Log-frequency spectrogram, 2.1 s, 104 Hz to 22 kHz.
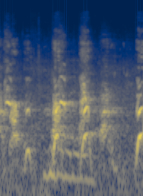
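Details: Leonberger dog recorded in September 2013, giving short, high yelping barks with quick rising-then-falling pitch, about four bursts in two seconds, over a faint low steady hum.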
